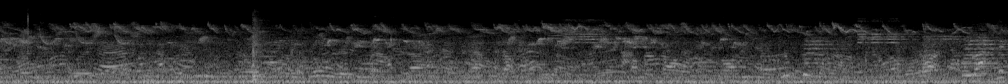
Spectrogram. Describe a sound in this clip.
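A crowd of men chat in low voices nearby.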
